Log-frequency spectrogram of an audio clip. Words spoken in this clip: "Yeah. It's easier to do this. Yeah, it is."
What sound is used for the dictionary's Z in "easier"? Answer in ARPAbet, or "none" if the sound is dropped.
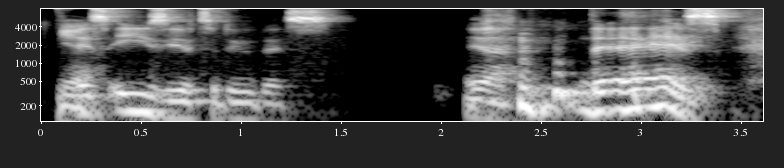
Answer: Z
